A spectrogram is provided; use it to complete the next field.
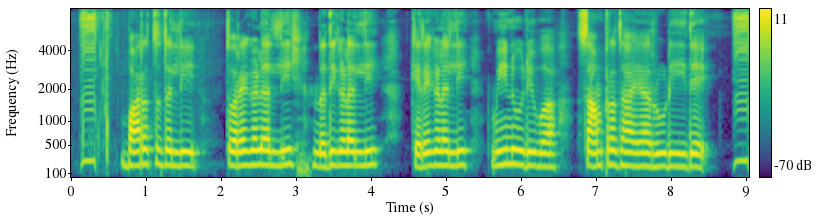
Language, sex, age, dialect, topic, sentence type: Kannada, female, 31-35, Mysore Kannada, agriculture, statement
